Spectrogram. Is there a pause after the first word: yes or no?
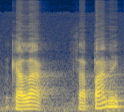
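yes. There is a pause after the first word. The first word is a separate reply meaning okay. "Στα πρώτα, μετά το «καλά» ακολουθεί παύση"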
